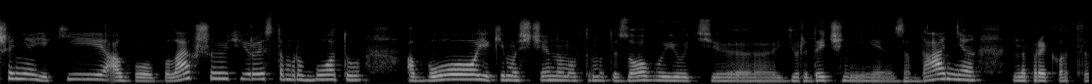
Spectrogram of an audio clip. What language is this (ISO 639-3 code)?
ukr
